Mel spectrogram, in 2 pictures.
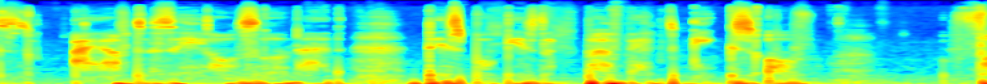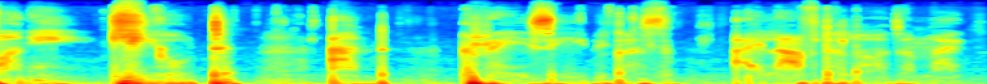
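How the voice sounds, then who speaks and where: A woman whispering in an ASMR style as she casually chats about a book in a rambling, animated, informal way. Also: rough recording. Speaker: ASMR creator reviewing a book.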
